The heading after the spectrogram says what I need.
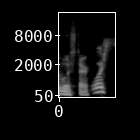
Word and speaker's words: Worcester: So it is Worcester. Worcester. Okay. Worcester. I was right, guys. Yay. Worcester is how you pronounce it.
